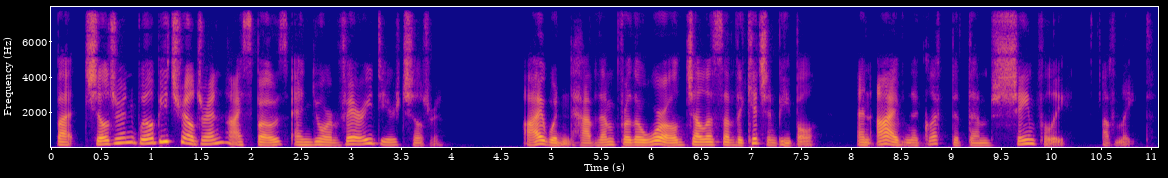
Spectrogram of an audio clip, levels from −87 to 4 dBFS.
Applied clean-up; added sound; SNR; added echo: neural mask model DeepFilterNet 3.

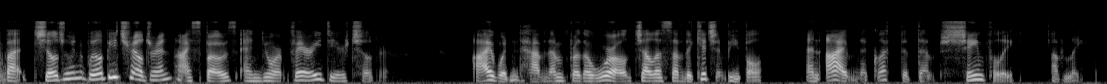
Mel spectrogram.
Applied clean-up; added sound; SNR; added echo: neural diffusion model UNIVERSE++.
